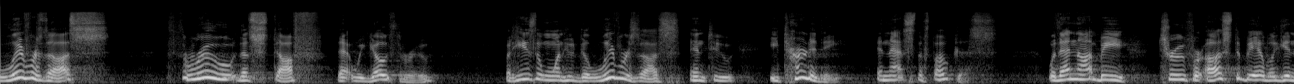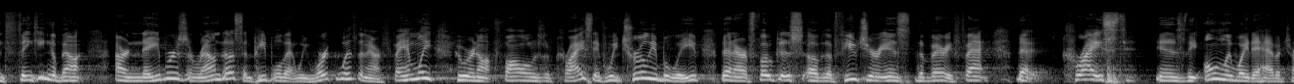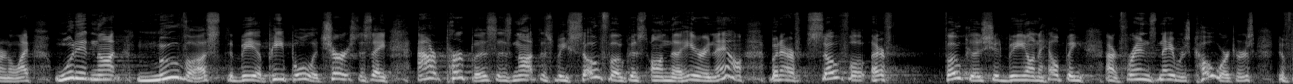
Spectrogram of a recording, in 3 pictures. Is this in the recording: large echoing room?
yes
